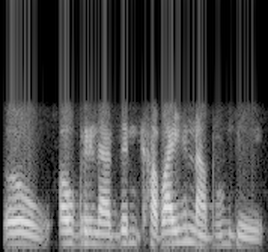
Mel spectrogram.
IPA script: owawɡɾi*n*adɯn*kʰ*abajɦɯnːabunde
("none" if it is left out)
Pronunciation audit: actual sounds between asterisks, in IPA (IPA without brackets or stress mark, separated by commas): n, kʰ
